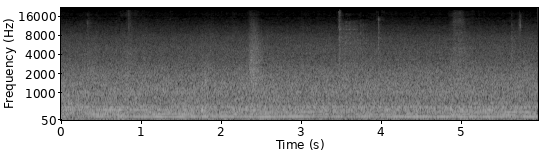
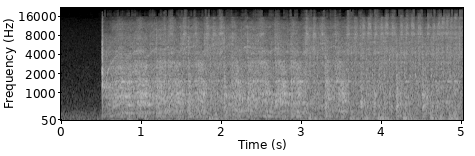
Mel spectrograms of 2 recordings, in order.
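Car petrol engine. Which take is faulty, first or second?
second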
